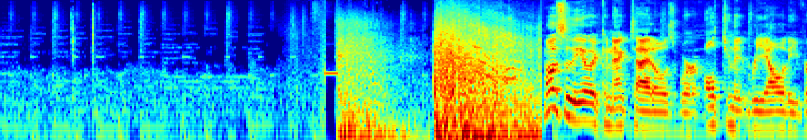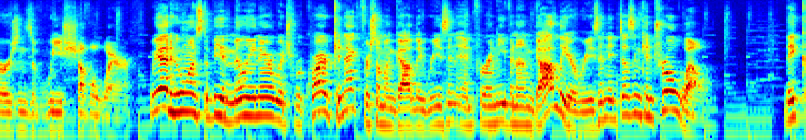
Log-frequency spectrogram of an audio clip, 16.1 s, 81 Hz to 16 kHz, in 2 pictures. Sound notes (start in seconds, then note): 3.2 beep; 3.3 bomb explosion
